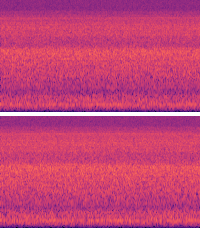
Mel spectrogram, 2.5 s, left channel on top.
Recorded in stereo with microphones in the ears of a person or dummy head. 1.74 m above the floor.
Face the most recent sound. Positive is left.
No sound to turn to.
